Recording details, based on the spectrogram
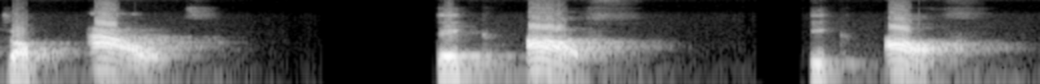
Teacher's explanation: Note that the stress must be on the second word which is the preposition.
